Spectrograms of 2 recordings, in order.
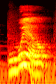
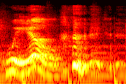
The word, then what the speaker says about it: we'll: say both words but the new contraction takes a life of its own and has its own sound so it keeps the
